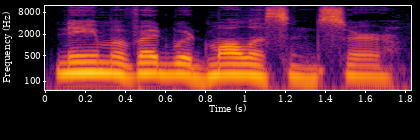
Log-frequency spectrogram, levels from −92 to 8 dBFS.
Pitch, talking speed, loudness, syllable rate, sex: 145 Hz, 165 wpm, -15 LUFS, 4.7 syllables/s, male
